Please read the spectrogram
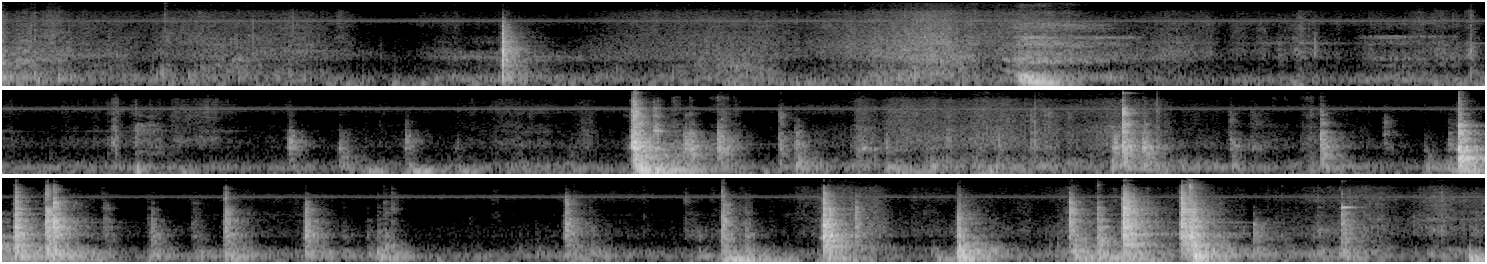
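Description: Hand tools clanking and knocking against the steel underside and front suspension of a pickup truck during wrench work, in scattered sharp knocks with quiet stretches between. Most of the louder knocks fall in the second half.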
